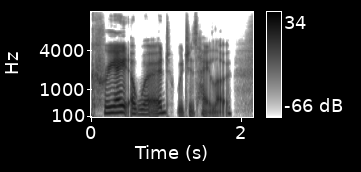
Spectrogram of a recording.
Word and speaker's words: Haleau: the beginning and create a word which is halo and I knew that it would require a level of education so that people knew how to pronounce it correctly.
